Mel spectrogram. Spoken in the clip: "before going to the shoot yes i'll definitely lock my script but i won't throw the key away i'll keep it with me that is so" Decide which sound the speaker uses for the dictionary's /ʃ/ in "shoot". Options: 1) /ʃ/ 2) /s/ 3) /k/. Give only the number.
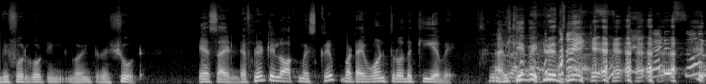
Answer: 1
